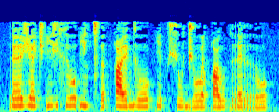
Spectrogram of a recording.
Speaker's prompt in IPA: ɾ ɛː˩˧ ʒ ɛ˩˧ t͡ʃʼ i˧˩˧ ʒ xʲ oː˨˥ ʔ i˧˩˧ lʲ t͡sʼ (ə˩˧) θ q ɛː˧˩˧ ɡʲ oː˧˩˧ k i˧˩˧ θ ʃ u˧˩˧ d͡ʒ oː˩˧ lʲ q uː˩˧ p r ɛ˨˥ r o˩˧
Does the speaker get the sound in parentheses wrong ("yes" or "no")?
no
